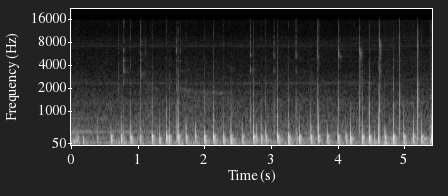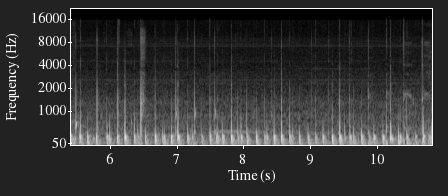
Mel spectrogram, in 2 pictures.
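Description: A thin, solid, round cork coaster with a bear print is held close and tapped and scratched with long fingernails. The result is a rapid, steady run of short, dry, woody taps with a low-mid body and very little ring, and faint scratchy texture between them.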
